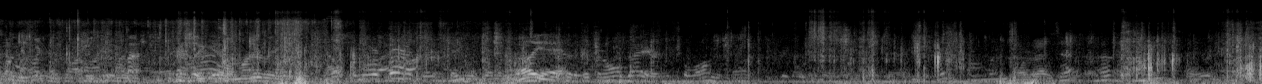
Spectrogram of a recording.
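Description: Several men talk nearby in casual conversation.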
